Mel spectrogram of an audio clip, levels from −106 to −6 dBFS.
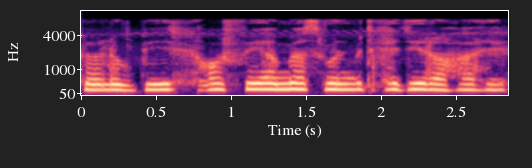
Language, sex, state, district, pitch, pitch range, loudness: Hindi, female, Arunachal Pradesh, Longding, 220 Hz, 215-230 Hz, -13 LUFS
